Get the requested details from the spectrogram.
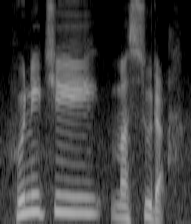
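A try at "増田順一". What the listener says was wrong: I think you pronounced it Spanish ways. I don't think it's an H in Japanese, but I don't know.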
